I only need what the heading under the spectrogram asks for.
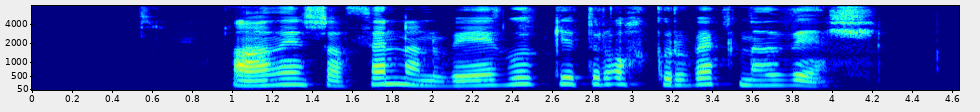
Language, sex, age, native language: Icelandic, female, 50-59, Icelandic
